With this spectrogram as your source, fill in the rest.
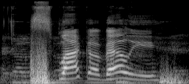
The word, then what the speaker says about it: Splackavelli: Splackavelli. Spell it exactly how you say it. Splackavelli. Splack. Not splat.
